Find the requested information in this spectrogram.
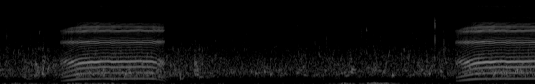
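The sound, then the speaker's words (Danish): A lone sheep bleats twice by a calm lake with almost no wind, each call a loud, wavering baa lasting about a second, separated by a few seconds of quiet outdoor ambience with soft water-like background noise. “Da Geo er kommet helt hen til lyden, får han øje på et sødt får.”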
